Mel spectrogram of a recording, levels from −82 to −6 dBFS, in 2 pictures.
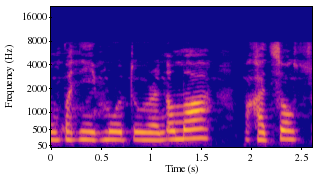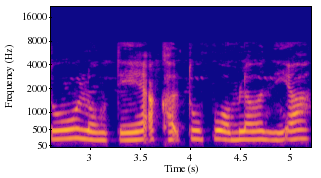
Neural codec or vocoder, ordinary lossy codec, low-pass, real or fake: none; none; none; real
